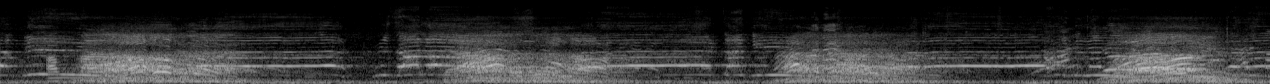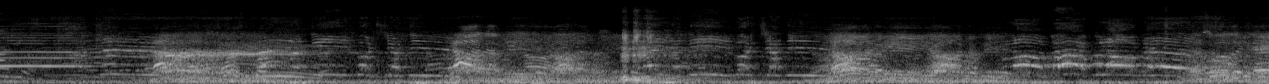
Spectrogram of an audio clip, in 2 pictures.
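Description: A man sings a melodic chant through loudspeakers, echoing outdoors.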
